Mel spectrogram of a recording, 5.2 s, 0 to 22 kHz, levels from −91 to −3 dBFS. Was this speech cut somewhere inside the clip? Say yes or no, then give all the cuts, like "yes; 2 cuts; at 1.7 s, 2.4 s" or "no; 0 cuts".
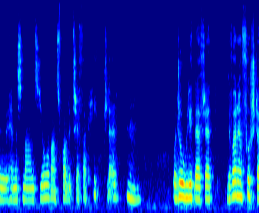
yes; 3 cuts; at 1.2 s, 3.6 s, 3.9 s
